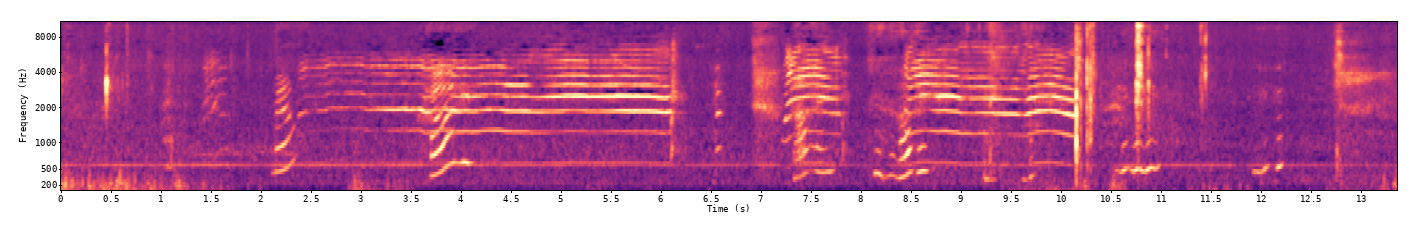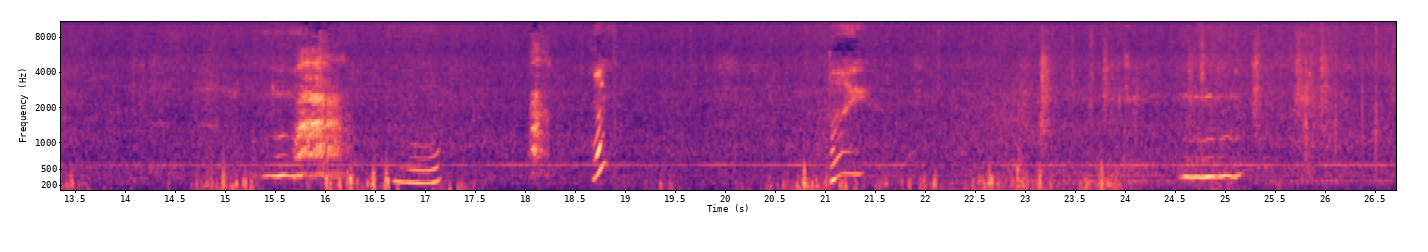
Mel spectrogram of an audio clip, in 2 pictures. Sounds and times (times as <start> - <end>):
Speech: 21.0 - 21.5.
